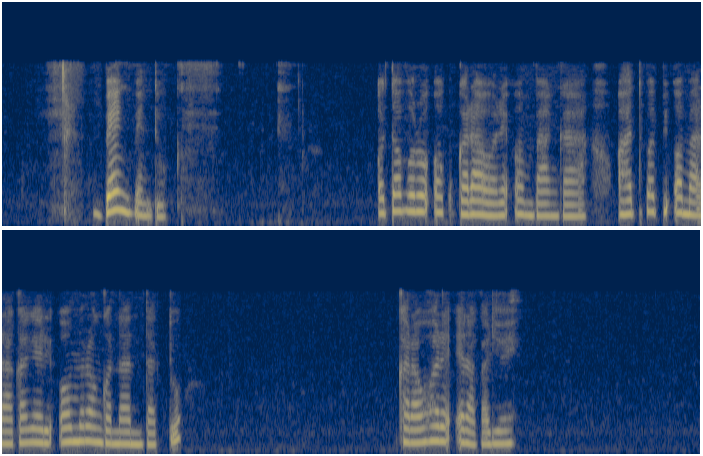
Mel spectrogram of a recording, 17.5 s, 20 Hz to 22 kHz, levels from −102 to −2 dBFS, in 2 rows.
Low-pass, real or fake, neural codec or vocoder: 7.2 kHz; real; none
